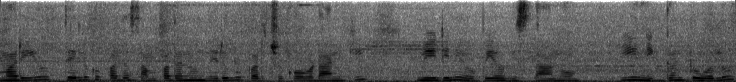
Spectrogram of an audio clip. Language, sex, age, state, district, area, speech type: Telugu, female, 18-30, Andhra Pradesh, Nellore, rural, spontaneous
